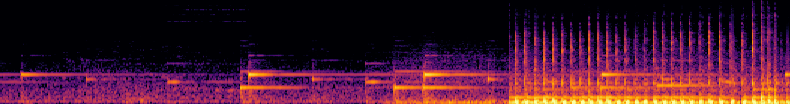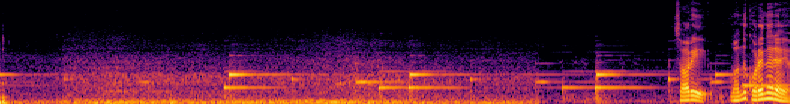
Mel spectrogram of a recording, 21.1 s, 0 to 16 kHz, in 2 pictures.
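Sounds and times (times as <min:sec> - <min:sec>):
soft piano music: 0:00.0 - 0:21.0
motorcycle engine running: 0:06.2 - 0:10.9.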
